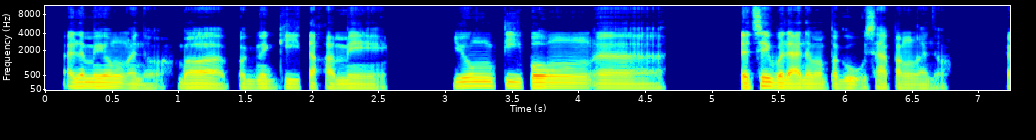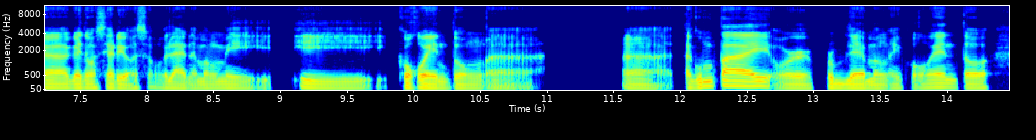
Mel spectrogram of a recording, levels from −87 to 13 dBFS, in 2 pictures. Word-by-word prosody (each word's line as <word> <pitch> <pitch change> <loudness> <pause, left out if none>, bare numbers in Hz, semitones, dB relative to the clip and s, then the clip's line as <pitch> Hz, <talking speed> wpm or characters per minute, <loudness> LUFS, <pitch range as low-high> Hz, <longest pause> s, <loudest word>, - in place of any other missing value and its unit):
Alam 120 +1 +2
mo - - +4
'yung 115 0 +3
ano, 90 -1 -8
halimbawa 100 -3 +1
'pag 100 -1 -6
nagkita 100 +1 -3
kami 95 -2 -2 0.6
'yung 135 +1 +3
tipong, 115 -3 +3
ah, 100 -2 -1 0.6
let's 110 - +5
say 135 -2 +7
wala 110 -4 +6
namang 100 -2 0
pag-uusapang 95 -1 -2
ano, 85 0 -10 0.4
ah, 100 -2 +3
gano'ng 95 0 0
seryoso. 95 +5 -1
Wala 90 -3 -1
namang 90 0 -4
may 90 -2 -5 0.2
ikukuwentong, 90 -1 -1
ah, - - -7 0.7
ah, 85 -4 -4
tagumpay 135 +5 +4
or 90 -2 0
problemang 90 -2 0
ikukuwento. 100 0 -2
95 Hz, 125 wpm, -24 LUFS, 90-110 Hz, 0.7 s, say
